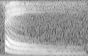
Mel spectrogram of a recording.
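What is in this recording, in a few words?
"fei4", Cantonese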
